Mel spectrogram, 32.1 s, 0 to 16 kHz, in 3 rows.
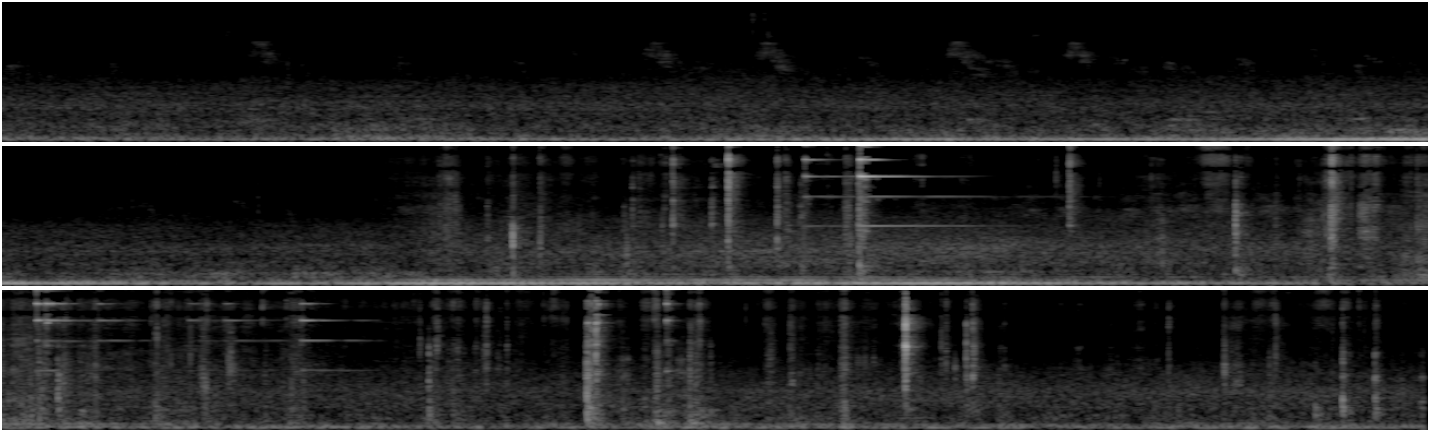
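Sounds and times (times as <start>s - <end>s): folding bike hinges clicking: 14.4s - 18.0s
metal part ringing: 15.4s - 19.0s, 21.4s - 25.1s.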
